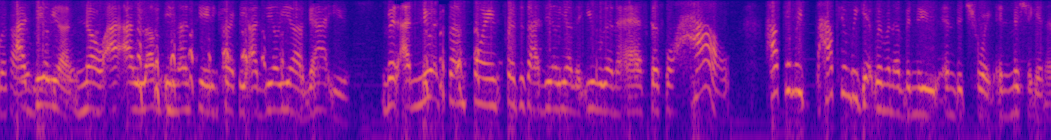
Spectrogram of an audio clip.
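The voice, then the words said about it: Northeast US accent, slightly New York. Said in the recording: “I have a northeast accent, so you have to bear with me. Sometimes it sounds a little southern. Sometimes it sounds a little New Yorkish. ... I have like identity issues with my dialect”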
